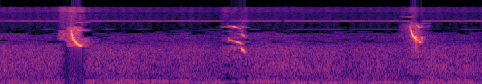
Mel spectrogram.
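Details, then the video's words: Male osprey at Loch Garten, Scotland, guarding his mate and nest, utters three brief, sharp, downslurred chirps over a low rumbling background. "Odin defends EJ and nest with sweet chirps"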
